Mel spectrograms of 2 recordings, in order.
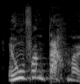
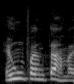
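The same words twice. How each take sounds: First: High, loud frightened cry; scared cry. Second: Loud, a touch less high than the first cry; frightened shout. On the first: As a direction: cry out in terror at a ghost. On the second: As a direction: call out in fear, somewhat reined in. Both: Acted. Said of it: "gritaron de miedo".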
